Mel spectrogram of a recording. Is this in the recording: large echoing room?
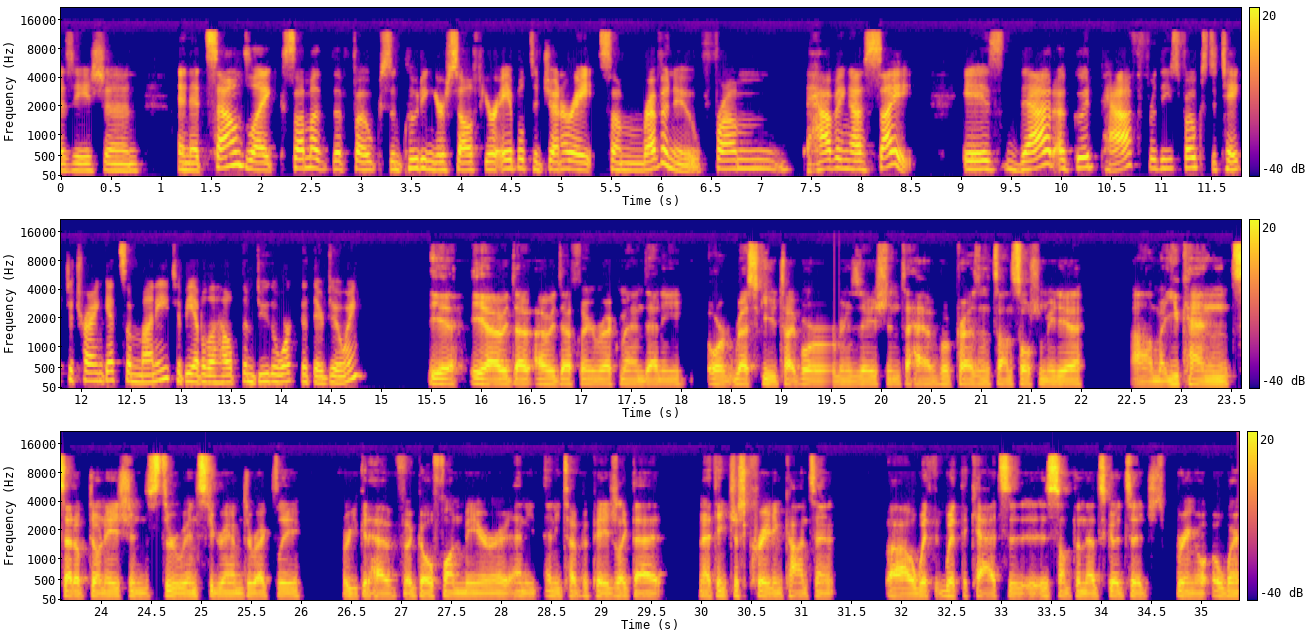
no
